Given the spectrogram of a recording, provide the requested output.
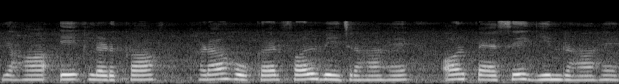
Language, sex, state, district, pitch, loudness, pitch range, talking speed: Hindi, female, Uttar Pradesh, Muzaffarnagar, 220 Hz, -14 LUFS, 210-225 Hz, 135 wpm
